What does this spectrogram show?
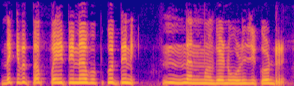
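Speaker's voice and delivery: high-pitched sobbing plea; tearful pleading. Acted. Mother begging forgiveness for daughter. (ಅಳುತ್ತಾ ಅಂಗಲಾಚುವ ಧ್ವನಿ)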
